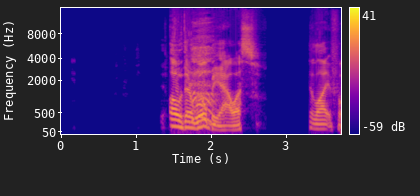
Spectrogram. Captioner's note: gasps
